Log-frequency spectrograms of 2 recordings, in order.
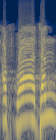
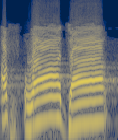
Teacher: وقف کرتے ہوئے الف سے بدلیں گے، یعنی ایک حرکت پڑھیں گے، زبر پڑھیں گے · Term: الف سے بدل کر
